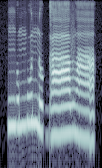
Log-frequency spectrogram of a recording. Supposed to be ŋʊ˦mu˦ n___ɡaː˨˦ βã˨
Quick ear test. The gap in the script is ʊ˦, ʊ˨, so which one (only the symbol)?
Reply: ʊ˨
